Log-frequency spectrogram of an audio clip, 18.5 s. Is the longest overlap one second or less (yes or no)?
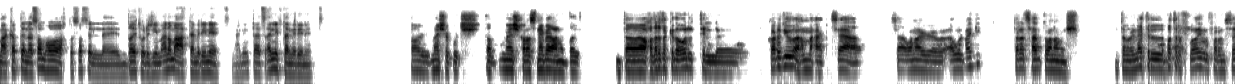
yes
